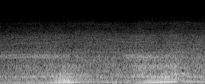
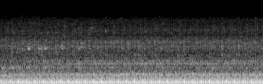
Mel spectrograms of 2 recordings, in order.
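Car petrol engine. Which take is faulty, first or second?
first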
